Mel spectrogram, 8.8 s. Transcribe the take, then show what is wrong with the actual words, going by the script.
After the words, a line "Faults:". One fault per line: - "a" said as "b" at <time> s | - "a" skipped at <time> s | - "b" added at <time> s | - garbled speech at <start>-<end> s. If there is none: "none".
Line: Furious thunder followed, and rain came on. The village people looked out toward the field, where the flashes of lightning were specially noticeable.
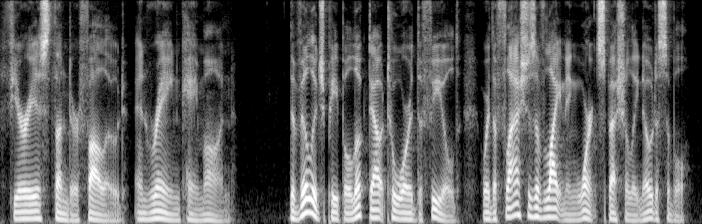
Furious thunder followed, and rain came on. The village people looked out toward the field, where the flashes of lightning weren't specially noticeable.
Faults:
- "were" said as "weren't" at 7.2 s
